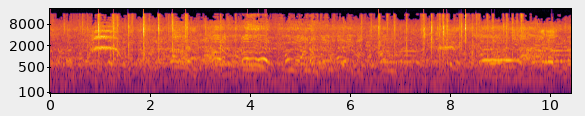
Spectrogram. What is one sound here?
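Men clap their hands in a crowd.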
